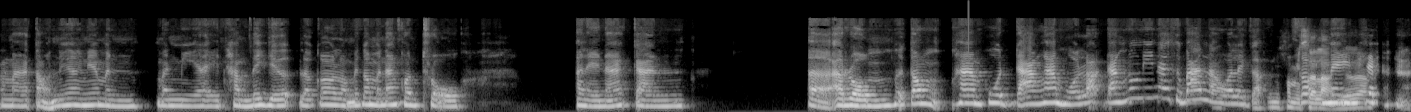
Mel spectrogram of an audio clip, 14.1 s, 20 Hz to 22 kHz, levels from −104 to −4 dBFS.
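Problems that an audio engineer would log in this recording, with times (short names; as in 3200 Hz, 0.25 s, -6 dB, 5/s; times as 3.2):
9.68 pop -13 dBFS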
